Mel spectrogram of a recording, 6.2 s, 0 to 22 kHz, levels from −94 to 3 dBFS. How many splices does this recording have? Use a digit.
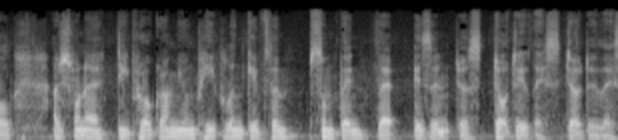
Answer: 0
